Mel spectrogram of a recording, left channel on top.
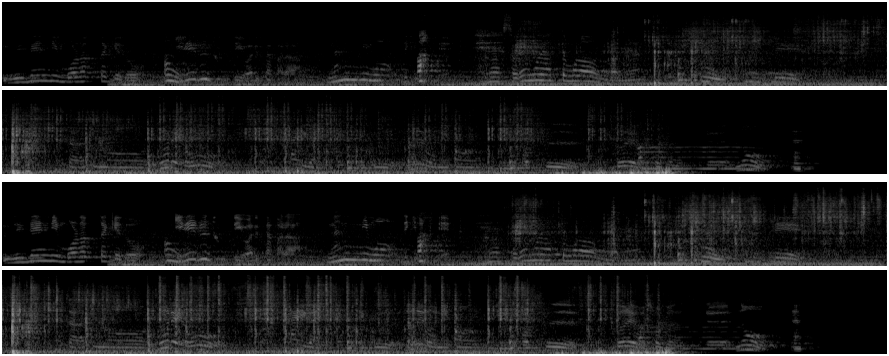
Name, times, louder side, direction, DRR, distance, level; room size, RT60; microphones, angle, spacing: voice 1, 0.0-4.5 6.9-7.3 7.7-8.1 9.3-11.1 11.7-14.7 14.9-16.8, right 2 dB, 55° right, 8 dB, 2.1 m, -50 dB
sound 1, 1.0-15.6, equal, 10° right, 1.0 m, -47 dB
sound 2, 4.6-15.4, right 3 dB, 35° right, 3.7 m, -43 dB
voice 2, 4.7-6.4 7.4-7.9 15.2-16.5 16.8-16.9, left 3 dB, 80° left, 8 dB, 2.3 m, -49 dB
26.5 x 19.0 x 8.1 m, 0.72 s
head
